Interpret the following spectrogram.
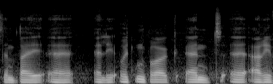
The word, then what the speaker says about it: Uitenbroek: I think I mispronounced them, by Ellie Uitenbroek and Arie Versluis. Please correct me. You're very close. All right. It's the Versluis and the Uitenburg, but it's all right.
